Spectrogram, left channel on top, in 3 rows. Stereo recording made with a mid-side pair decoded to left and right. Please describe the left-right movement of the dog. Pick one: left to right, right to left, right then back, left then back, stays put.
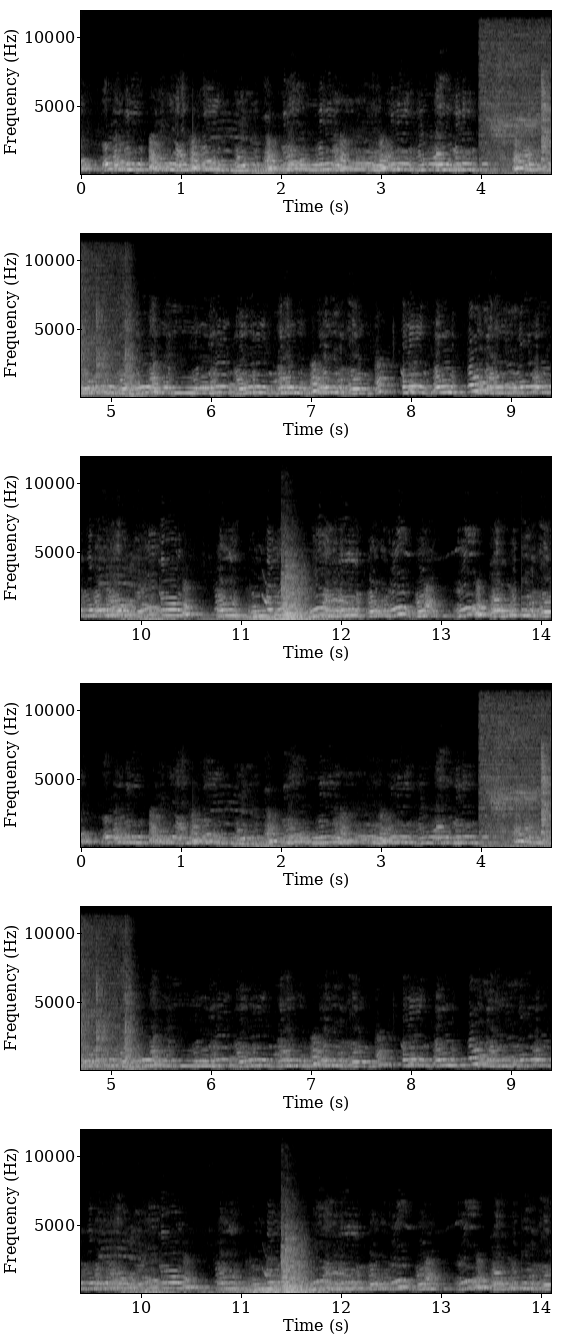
stays put.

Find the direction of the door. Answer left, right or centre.
centre.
